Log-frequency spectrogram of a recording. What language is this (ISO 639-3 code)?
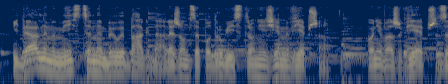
pol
